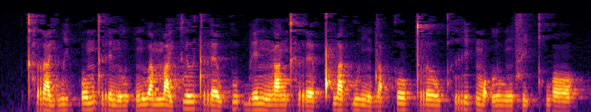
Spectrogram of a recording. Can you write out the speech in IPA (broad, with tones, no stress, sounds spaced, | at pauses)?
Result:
kʰ r a˨˩ j w i˨˩ t̚ ʔ o˦˥ m t r e˨˩ n l u˨˩ k̚ n u˧ a̯ m a˩˦ j k l ɯː˥˩ t r ɛː˨˩ w k u˥˩ ʔ b eː˥˩ n ŋ a˦˥ ŋ kʰ r ɛː˨˩ p̚ kʰ w a˥˩ t̚ w ɯ˨˩ ŋ d a˨˩ p̚ k oː˥˩ p̚ t r ɤː˧ w kʰ r i˥˩ t̚ m ɔ˨˩ ʔ l uː˩˦ ŋ s i˨˩ ʔ kʰ w ɔː˧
